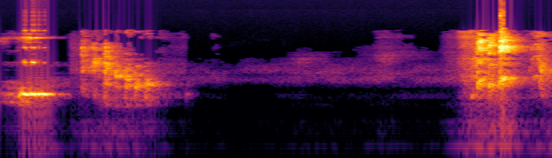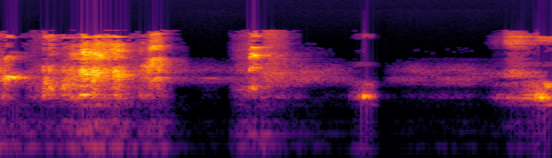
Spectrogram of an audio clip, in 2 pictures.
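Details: African grey parrots calling: nasal squawks and a muttering, speech-like stretch of mixed rough notes, with short whistled pips near the end, indoors.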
